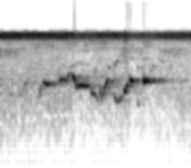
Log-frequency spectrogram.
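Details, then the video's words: Straw-headed bulbul (cucak rowo) singing vigorously, a melodious song used as a tutor recording for training other songbirds. It gives a continuous bubbling, whistled warble that swoops up and down through rich liquid notes. A steady thin high tone runs underneath. "Kicauan Cucak Rowo Merdu Bikin Hati Adem"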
